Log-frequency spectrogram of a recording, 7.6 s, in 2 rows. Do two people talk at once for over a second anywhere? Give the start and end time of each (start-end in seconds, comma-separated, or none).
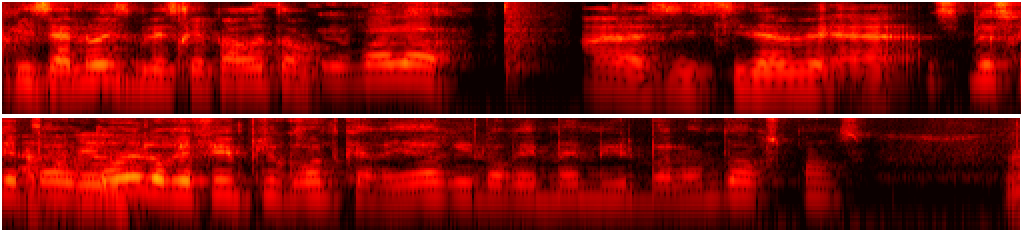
none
